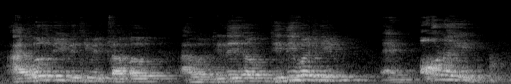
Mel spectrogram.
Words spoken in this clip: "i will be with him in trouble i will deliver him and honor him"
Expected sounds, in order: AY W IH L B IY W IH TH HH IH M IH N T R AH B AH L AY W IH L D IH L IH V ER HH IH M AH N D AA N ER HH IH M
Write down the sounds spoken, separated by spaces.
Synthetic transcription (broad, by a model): AY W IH L B IY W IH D HH IH M IH N T R AH B AH L AY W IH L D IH L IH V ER HH IH M AH N D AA N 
